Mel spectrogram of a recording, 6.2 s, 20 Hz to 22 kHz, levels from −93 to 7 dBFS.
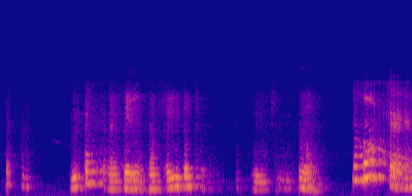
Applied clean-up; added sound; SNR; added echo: neural mask model DeepFilterNet 3.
